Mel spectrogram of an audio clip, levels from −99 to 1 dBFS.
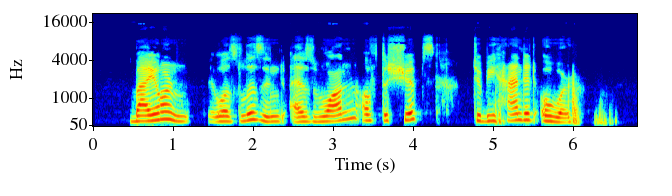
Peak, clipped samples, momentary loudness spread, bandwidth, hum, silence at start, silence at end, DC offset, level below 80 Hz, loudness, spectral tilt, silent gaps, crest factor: -2 dBFS; under 0.1%; 17 LU; 9.6 kHz; none; 0.45 s; 0.4 s; under 0.1%; -68 dBFS; -19 LUFS; -6 dB/octave; none; 18 dB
